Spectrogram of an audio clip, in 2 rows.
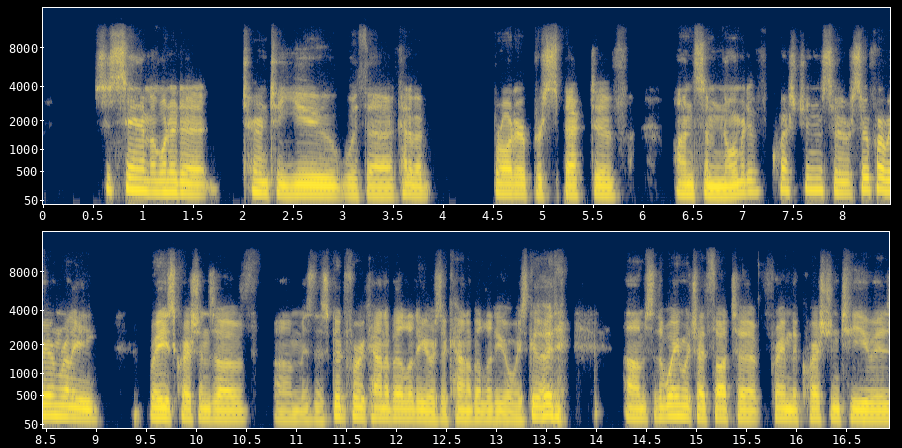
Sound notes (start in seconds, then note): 14.1 chuckles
